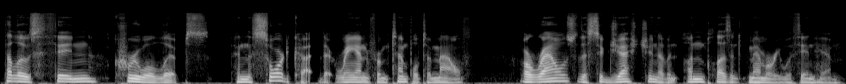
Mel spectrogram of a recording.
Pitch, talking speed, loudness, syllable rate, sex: 110 Hz, 170 wpm, -20 LUFS, 4.7 syllables/s, male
